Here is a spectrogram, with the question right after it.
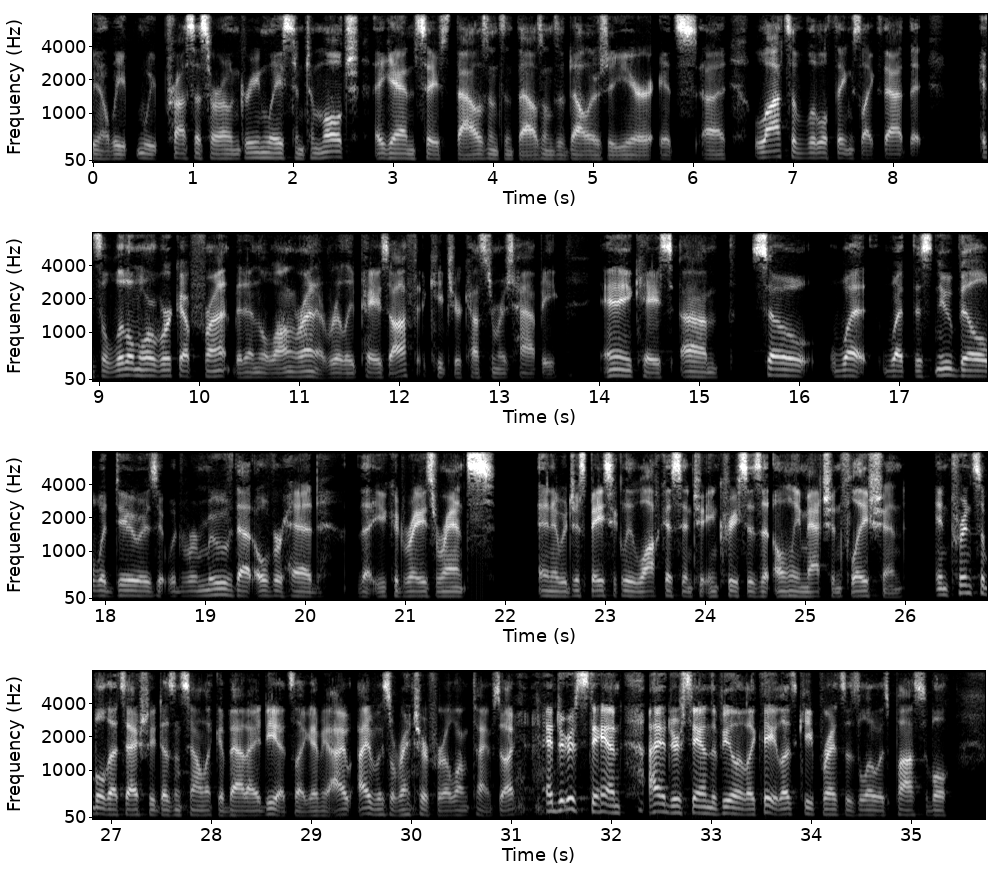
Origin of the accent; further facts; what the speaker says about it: Salem, Oregon, United States; Yeah, it's born and raised in Salem.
